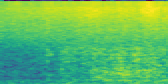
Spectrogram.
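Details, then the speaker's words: Whirlpool dishwasher after repair for not cleaning well, now filling about four times more water, up around the heating element; deep, steady rushing water with strong churn, stronger than before, no grinding or buzzing; normal wash circulation. "we can hear that it's just a lot stronger sound so we'll go ahead and put the front panel back on"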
